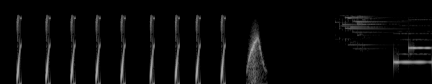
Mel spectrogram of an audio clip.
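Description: Cartoon intro sound effects: a quick run of nine short plops, about four a second, then one longer plop rising in pitch. Near the end a shimmering chime sweep swells in.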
